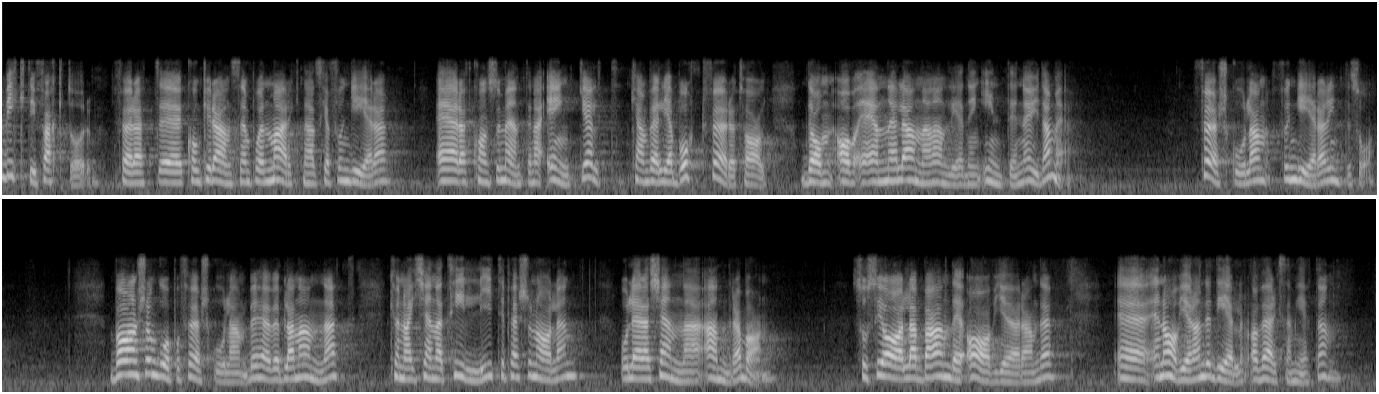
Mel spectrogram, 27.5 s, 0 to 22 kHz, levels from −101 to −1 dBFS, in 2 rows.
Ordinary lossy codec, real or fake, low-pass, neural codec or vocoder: Opus, 32 kbps; real; 7.2 kHz; none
